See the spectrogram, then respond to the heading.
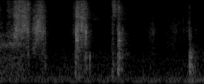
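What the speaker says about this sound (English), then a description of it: "One more shuffle now." Tarot cards are shuffled in a few quick riffling bursts, close and crisp, separated by short quiet gaps, with no talking.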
